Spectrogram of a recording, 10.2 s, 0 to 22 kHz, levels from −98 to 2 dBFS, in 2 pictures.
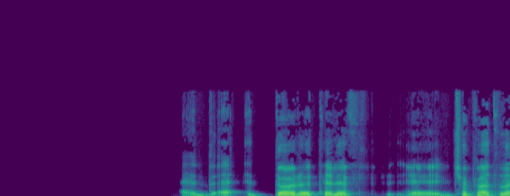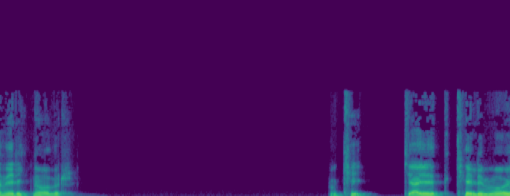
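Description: No technical faults can be heard in this speech.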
